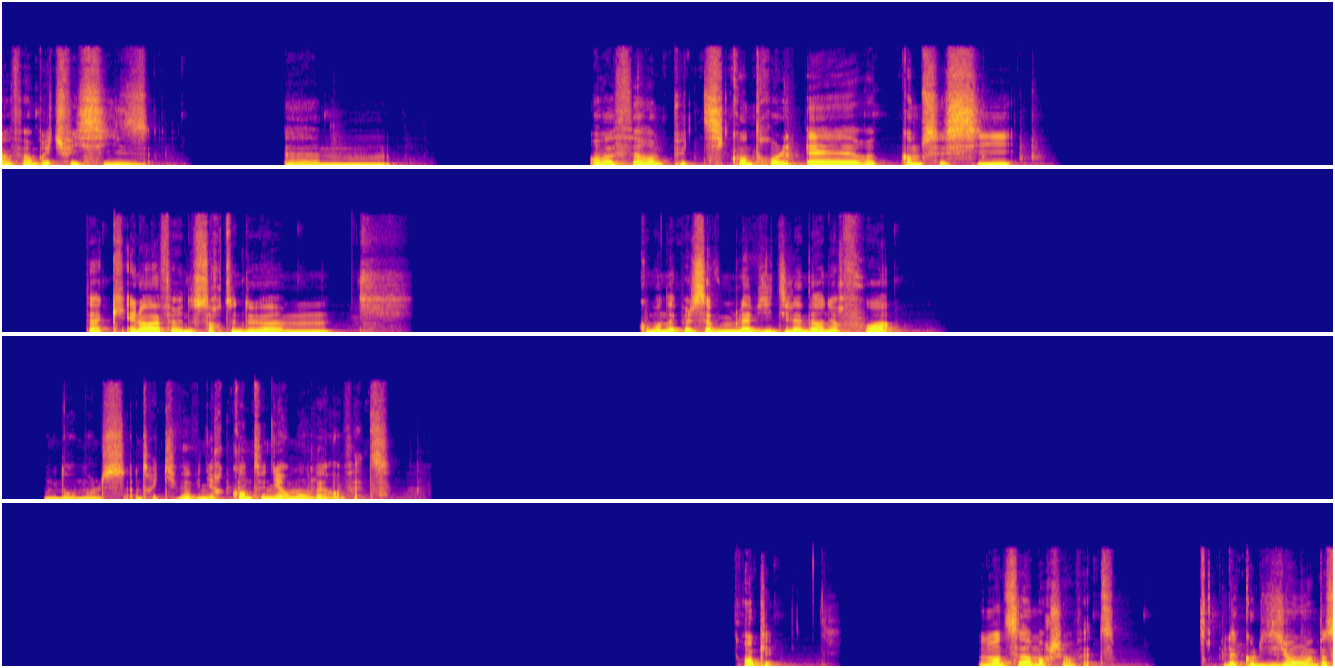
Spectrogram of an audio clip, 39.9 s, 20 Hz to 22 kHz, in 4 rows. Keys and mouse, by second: 0.5 middle click, 1.5 middle click, 2.0 middle click, 3.8 KP_7, 5.8 ctrl+r, 6.8 Escape, 7.2 s, 7.6 z, 8.6 y, 10.3 click, 10.7 middle click, 11.5 z, 12.2 middle click, 14.4 z, 16.7 middle click, 17.8 middle click, 18.9 alt+e, 21.3 click, 21.6 Tab, 22.5 KP_1, 23.1 KP_7, 23.4 z, 26.5 s, 30.5 click, 31.2-31.7 middle drag, 31.7 z, 32.3-33.0 middle drag, 33.7-35.4 middle drag, 35.8-37.5 middle drag, 37.6 middle drag, 37.9 Tab, 38.1 middle click, 38.7 Tab, 38.8 middle click, 39.1 Tab, 39.5 Tab, 39.8 ctrl+a.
